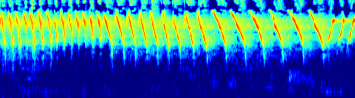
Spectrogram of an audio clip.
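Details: Canary song used to get a lazy canary singing: a steady, very fast series of high downslurred chips, repeated several times a second and slowing slightly toward the end.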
